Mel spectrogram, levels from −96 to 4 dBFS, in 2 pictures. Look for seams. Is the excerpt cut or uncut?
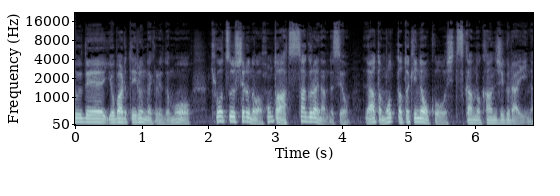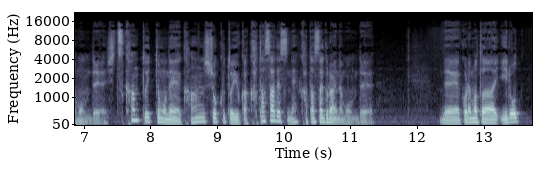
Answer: uncut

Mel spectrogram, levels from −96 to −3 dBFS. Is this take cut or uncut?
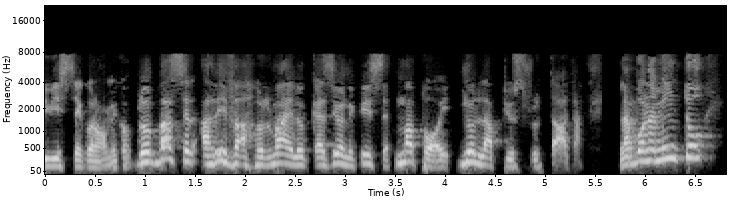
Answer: cut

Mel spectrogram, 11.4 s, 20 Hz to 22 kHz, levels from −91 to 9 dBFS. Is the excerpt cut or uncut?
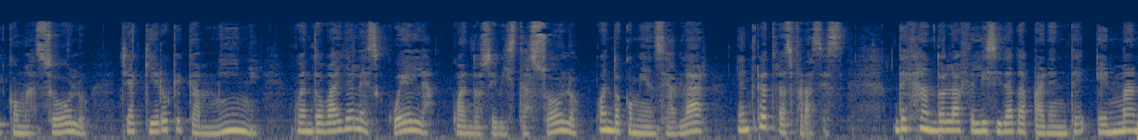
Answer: uncut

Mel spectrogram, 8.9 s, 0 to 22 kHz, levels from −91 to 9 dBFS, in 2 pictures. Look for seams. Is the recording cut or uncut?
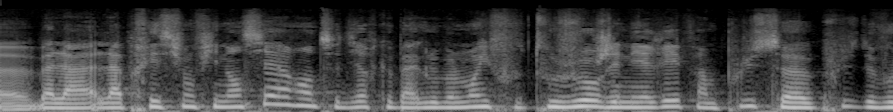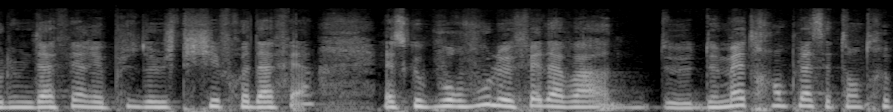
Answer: uncut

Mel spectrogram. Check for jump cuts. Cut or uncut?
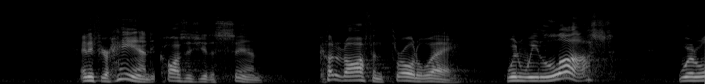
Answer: cut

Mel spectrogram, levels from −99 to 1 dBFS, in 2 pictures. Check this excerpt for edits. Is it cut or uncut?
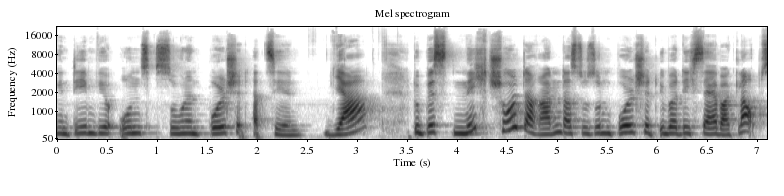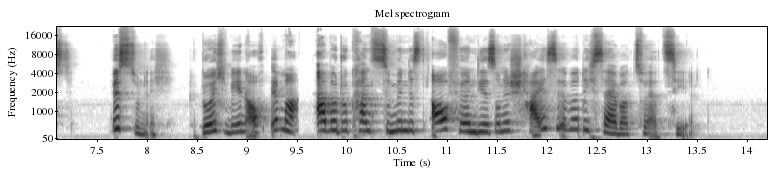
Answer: cut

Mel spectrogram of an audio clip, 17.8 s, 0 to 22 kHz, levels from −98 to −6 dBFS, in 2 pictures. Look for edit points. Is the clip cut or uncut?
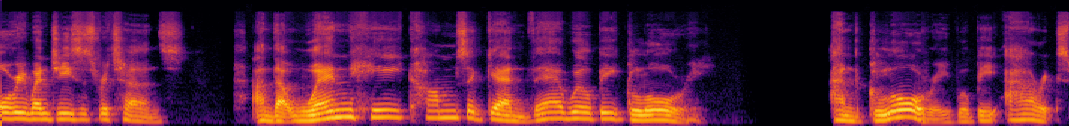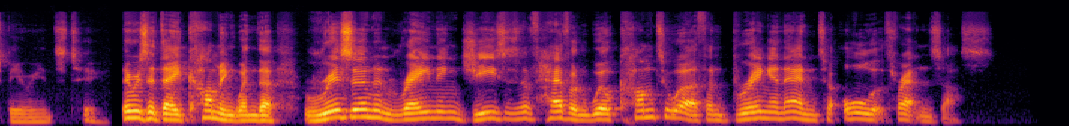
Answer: cut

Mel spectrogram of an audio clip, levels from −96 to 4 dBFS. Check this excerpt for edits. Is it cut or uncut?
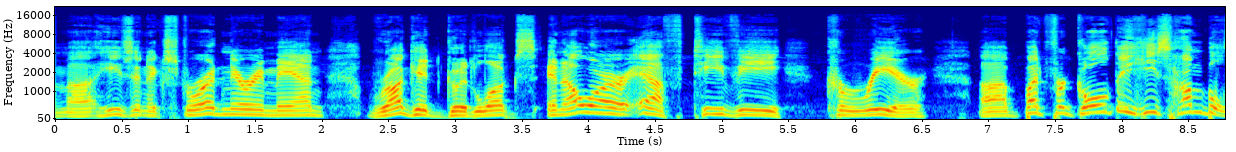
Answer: cut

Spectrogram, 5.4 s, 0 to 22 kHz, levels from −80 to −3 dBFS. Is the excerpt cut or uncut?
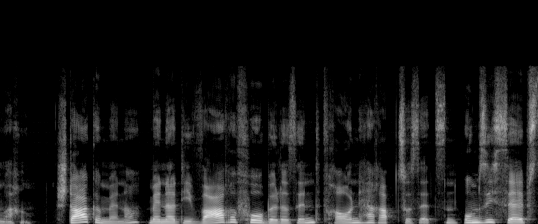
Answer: cut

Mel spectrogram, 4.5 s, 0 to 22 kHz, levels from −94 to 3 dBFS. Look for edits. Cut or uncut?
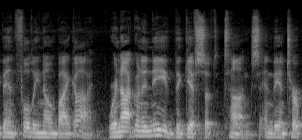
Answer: cut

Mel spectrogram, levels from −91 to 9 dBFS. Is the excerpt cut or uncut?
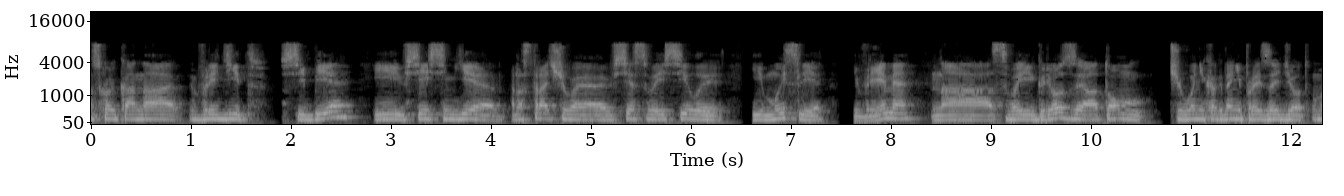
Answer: uncut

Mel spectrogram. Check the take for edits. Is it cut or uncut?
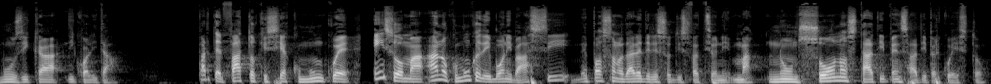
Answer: cut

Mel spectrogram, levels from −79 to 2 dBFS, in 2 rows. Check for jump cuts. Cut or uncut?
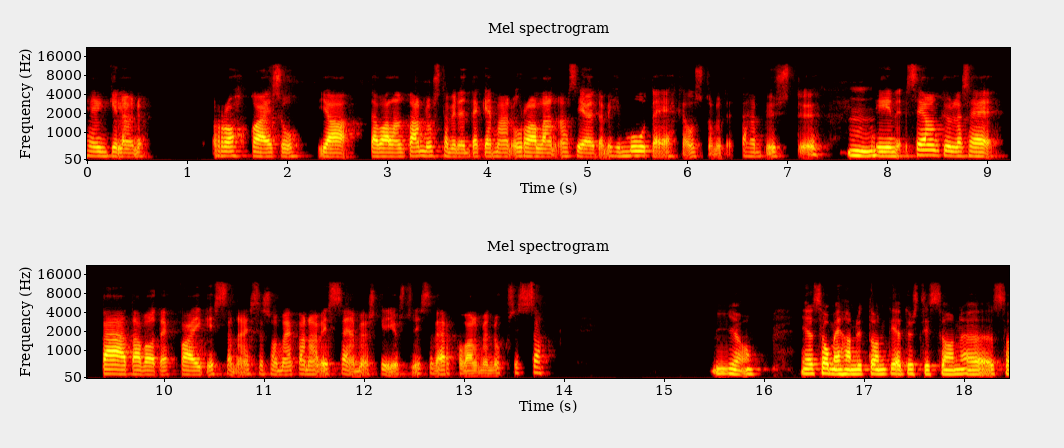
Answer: uncut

